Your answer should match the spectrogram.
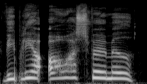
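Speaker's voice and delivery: loud, high warning call; alarmed shout. A narrator's reading. Boy playing flood, alarmed shout. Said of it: "råber han".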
